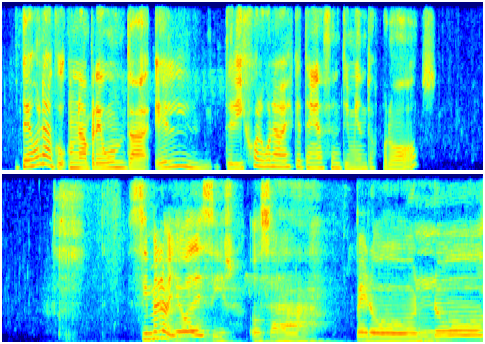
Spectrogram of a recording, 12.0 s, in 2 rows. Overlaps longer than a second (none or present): none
